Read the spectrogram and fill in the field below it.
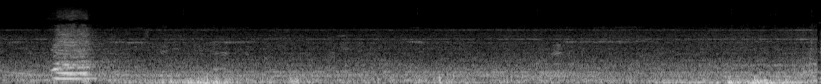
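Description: The 16548 Yesvantpur Express, hauled by a WDP 4B diesel locomotive, departs Bommanahalli station with a low, steady rumble of rolling wagons. A short, sharp horn-like burst comes near the start, and the station is busy with people.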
